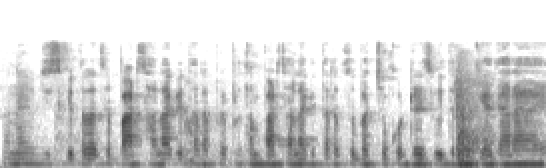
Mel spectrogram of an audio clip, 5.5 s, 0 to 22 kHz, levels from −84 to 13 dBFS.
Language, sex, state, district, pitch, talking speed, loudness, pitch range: Hindi, male, Bihar, Purnia, 115 Hz, 220 wpm, -24 LUFS, 115-120 Hz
